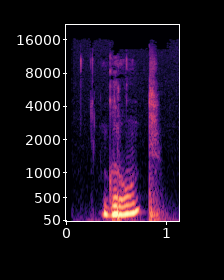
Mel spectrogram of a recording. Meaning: 1. soil, ground, bottom 2. priming, primer coat
- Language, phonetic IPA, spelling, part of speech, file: Russian, [ɡrunt], грунт, noun, Ru-грунт.ogg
